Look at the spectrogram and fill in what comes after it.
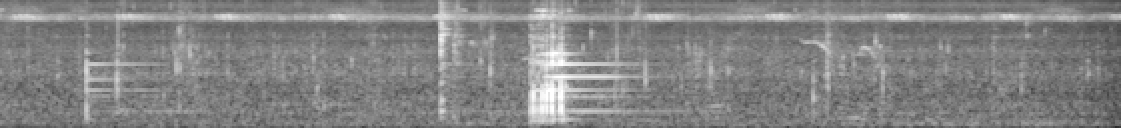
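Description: Steel ladle stirring mutton in a steel kadai, clinking against the pan twice with a brief metallic ring, about half a second in and again near the middle. Under it, a steady high insect drone of crickets.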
